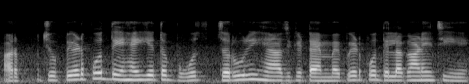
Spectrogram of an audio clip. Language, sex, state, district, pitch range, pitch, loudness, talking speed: Hindi, female, Haryana, Rohtak, 185-215 Hz, 195 Hz, -17 LUFS, 230 wpm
